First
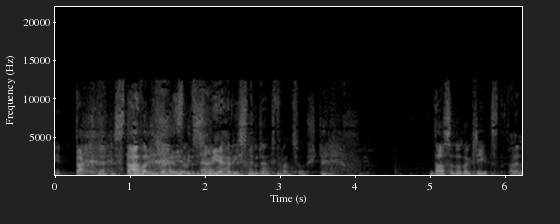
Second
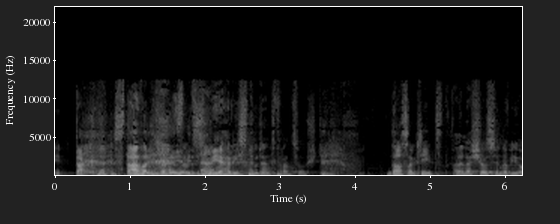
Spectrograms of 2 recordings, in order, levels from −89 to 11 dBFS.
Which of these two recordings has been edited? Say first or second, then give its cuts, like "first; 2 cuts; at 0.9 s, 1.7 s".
second; 2 cuts; at 4.1 s, 4.7 s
